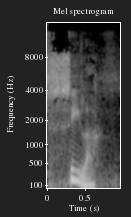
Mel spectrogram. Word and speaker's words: Selah: There is a little word all through the Psalms that is pronounced Selah.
